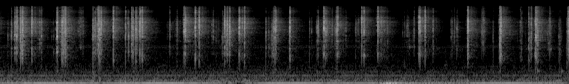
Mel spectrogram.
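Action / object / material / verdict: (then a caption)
scrape / plastic diamond-mesh net sleeve / plastic / none. A green plastic diamond-mesh net sleeve is flattened and stretched between the fingers, then rubbed and scratched with fingertips and nails. It makes a rapid, uneven run of short, crisp, bright scratching bursts over a faint steady low hum.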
